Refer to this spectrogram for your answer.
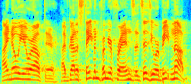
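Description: An actor playing a stern, paternal, hard-bitten police lieutenant who interrogates persuasively. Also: male voice, high voice, lively intonation, fast, pushed and bright, exaggerated voice. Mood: coaxing, stern. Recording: reverberant hall.

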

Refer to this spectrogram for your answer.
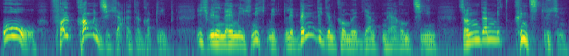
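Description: A man voicing a hot-tempered old male puppet maker who bursts out in shrill, quarrelsome shouts, as a radio story reading. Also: huge pitch swings, a little slow, vocal fry, slightly rough, heavily acted. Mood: scheming.

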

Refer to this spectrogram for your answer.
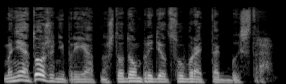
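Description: A weary middle-aged father from a children's storybook, speaking low and subdued with an apologetic heaviness, as a woman narrator puts him on. His pitch still rises and falls a lot, with a breathy edge. Dry, close sound with faint music underneath. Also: sing-song, moderate pace, dry recording. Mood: reluctant. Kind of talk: audiobook character voice.

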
